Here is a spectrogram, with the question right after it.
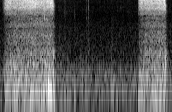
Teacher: So for the S sound, the S sound is a stream of air. The S is voiceless. That is, the larynx does not vibrate as it does on its voice partner, the letter Z.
